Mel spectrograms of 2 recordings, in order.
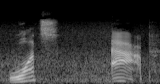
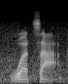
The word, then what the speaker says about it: WhatsApp: jest firma WhatsApp i słyszeć że to jest Watts up tak jak application i często słyszę że Polacy to wmawiają WhatsApp i oczywiście to ma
